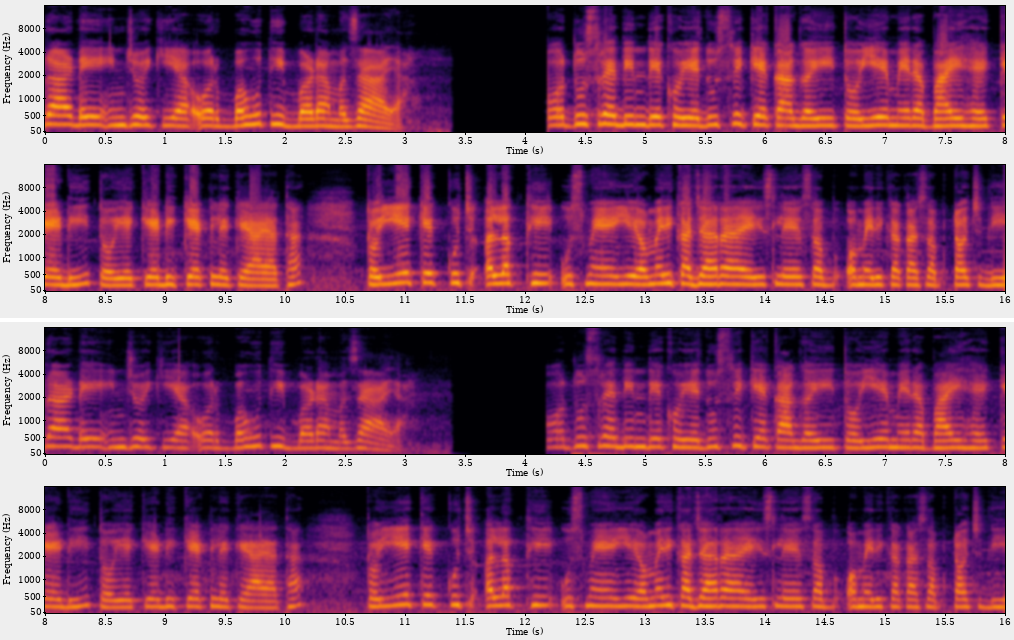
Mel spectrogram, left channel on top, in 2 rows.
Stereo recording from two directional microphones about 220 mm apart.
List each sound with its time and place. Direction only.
0.0 s a woman's voice: 15° left (ahead or behind)
4.2 s a woman's voice: 25° left (ahead or behind); by 16.0 s 10° left (ahead or behind)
